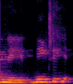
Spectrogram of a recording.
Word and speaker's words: Needi: You did pronounce it right. And we're Needi, and we're a corporate concierge gift matching service.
